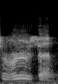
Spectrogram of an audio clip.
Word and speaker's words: Ruzzin: It's Ruzzin. – Ruzzin. – R-U-Z-Z-I-N.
